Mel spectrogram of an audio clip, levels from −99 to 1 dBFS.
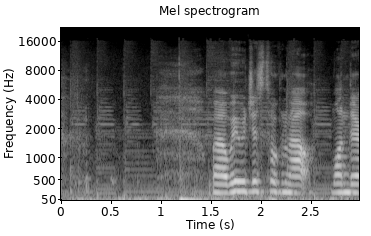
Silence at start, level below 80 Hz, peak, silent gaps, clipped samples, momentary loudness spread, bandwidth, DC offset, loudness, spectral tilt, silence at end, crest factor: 0 s; -32 dBFS; -8 dBFS; none; under 0.1%; 21 LU; 14.5 kHz; under 0.1%; -23 LUFS; -5.5 dB/octave; 0 s; 16 dB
